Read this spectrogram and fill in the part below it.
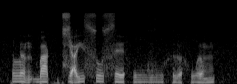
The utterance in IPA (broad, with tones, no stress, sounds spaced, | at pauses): l ə̰˧˨ n ɓ a˨˩ k̚ t͡ɕ a̰˧˥ j s u˨˦ s e˧˩ h w ṳ˨˩ ɣ ṳ˨˩ h ɨ̰˧˨ ə̯ h w ə̰˧˥ m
